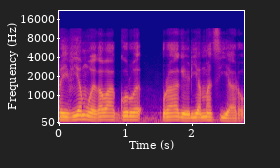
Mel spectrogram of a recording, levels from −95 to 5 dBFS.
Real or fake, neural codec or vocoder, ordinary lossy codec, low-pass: fake; codec, 24 kHz, 1.2 kbps, DualCodec; none; none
